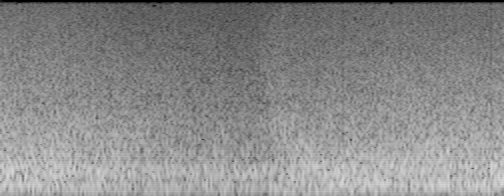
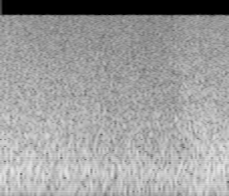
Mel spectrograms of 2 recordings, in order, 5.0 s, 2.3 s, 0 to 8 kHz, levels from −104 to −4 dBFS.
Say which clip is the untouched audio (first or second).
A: first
